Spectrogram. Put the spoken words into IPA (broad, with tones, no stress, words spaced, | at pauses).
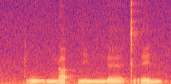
kluː˨˩ŋa˦˥ʔpli˨˩n ŋɛː˨˩tre˥˩n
